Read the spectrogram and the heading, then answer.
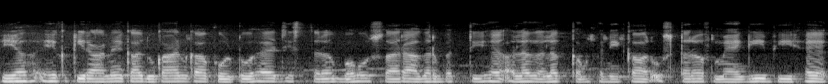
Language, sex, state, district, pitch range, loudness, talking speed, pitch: Hindi, male, Jharkhand, Palamu, 130-140 Hz, -14 LUFS, 175 wpm, 135 Hz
